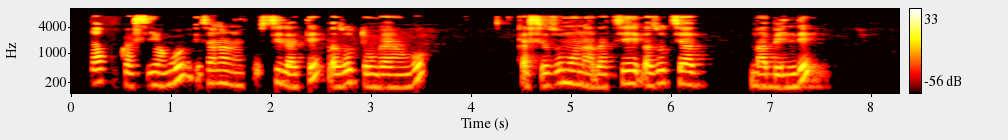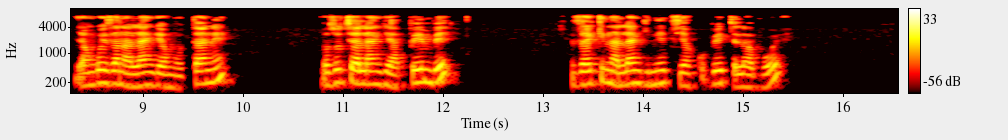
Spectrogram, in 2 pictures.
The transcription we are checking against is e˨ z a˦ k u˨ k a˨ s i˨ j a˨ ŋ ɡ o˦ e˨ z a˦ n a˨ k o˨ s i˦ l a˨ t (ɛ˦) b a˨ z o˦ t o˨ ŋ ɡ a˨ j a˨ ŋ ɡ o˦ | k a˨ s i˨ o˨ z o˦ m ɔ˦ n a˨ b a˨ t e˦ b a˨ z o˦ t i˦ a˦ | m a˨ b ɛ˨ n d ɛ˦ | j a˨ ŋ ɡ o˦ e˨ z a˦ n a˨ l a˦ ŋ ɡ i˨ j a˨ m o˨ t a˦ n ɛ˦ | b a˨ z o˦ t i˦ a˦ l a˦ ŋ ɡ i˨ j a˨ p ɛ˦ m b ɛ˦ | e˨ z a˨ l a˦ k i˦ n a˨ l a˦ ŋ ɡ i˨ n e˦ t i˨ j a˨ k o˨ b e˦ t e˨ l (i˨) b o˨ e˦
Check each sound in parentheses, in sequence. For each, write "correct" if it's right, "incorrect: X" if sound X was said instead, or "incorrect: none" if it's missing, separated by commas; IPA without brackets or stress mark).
correct, incorrect: a˨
